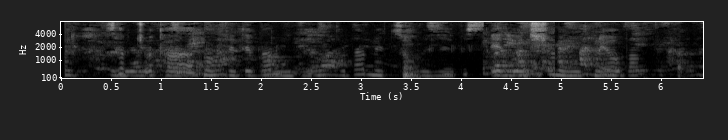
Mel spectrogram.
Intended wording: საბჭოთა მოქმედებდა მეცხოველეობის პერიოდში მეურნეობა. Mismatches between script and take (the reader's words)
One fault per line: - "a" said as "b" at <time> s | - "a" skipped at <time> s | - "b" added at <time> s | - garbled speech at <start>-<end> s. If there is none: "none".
none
